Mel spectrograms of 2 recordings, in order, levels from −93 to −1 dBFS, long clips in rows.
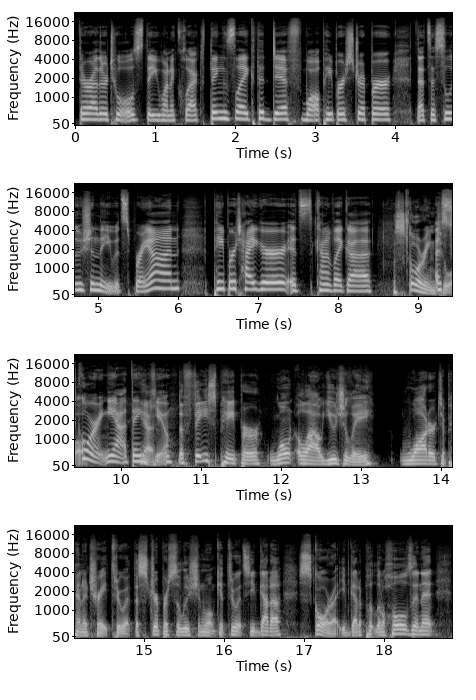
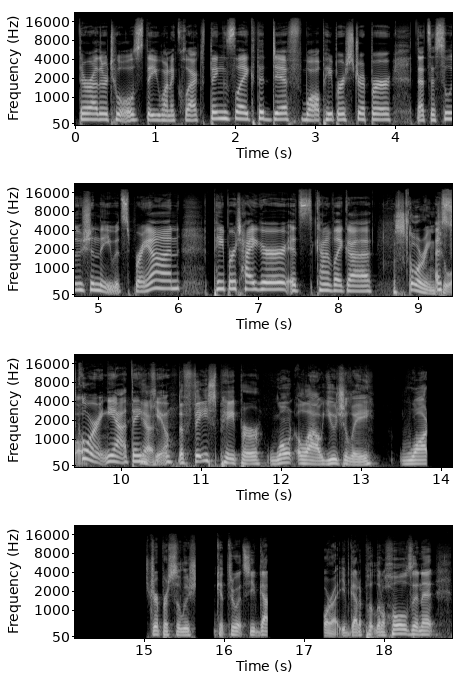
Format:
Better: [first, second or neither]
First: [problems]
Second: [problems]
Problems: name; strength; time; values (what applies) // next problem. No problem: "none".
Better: first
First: none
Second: audio cutting out; at 14 s for 1 s, at 16 s and at 17 s for 0.5 s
